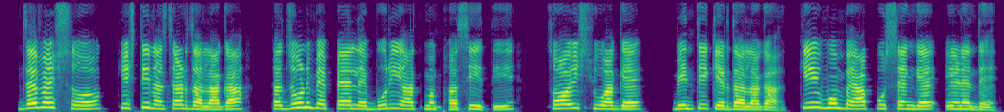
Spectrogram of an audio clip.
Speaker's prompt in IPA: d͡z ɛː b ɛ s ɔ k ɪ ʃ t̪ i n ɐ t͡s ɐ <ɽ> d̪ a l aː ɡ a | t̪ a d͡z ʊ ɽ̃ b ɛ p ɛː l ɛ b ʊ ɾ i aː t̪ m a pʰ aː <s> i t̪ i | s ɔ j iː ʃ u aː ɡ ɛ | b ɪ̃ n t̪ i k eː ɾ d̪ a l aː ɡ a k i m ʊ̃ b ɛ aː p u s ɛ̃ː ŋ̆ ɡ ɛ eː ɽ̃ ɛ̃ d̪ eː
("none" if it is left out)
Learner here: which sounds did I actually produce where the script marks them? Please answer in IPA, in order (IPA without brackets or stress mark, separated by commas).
ɽ, s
